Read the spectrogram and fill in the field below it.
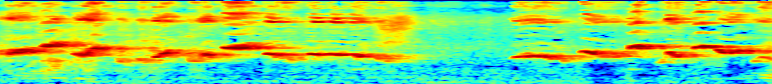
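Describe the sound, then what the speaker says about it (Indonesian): Magpie robins in a breeding cage sing and chatter loudly and close, a busy run of bright whistled phrases and chirps with a brief pause midway. "Inilah namanya di kandang burung berisik."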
